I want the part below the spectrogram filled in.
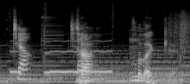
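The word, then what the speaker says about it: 짠: "Jjan"? Jjan!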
